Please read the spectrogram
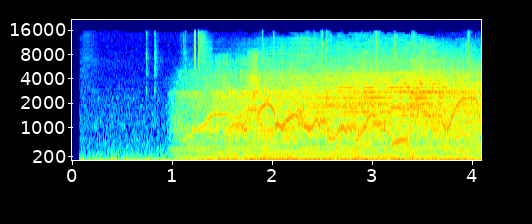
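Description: Channel intro sound design: a deep rumble, joined about a second in by warbling tones that swoop up and down, siren-like, over steady held notes.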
